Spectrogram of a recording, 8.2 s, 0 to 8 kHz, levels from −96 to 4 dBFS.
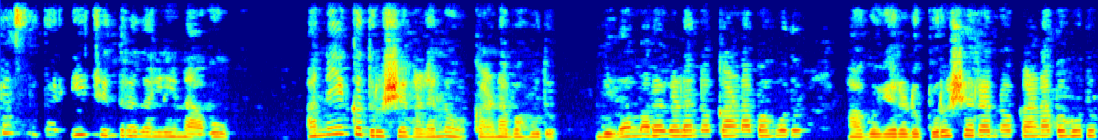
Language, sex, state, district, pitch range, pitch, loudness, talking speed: Kannada, female, Karnataka, Dharwad, 215-285 Hz, 270 Hz, -20 LUFS, 100 wpm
